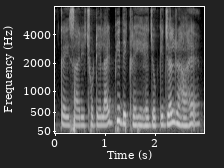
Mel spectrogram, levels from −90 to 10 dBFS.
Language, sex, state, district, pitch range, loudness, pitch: Hindi, female, Assam, Kamrup Metropolitan, 195-225 Hz, -17 LUFS, 205 Hz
